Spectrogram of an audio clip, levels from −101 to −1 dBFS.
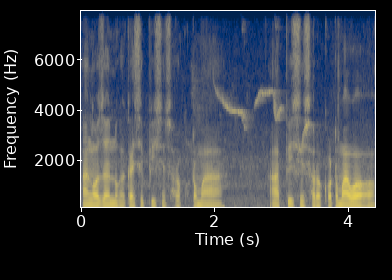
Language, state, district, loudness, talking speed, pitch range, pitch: Kokborok, Tripura, Dhalai, -21 LUFS, 165 wpm, 90-105 Hz, 95 Hz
